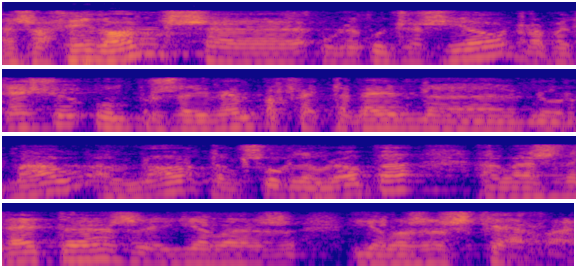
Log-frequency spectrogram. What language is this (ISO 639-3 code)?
cat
